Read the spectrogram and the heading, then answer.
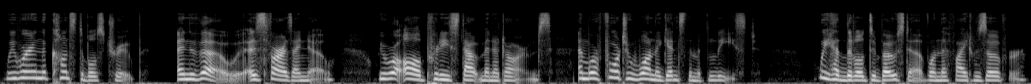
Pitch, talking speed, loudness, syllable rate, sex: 220 Hz, 240 wpm, -17 LUFS, 5.9 syllables/s, female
